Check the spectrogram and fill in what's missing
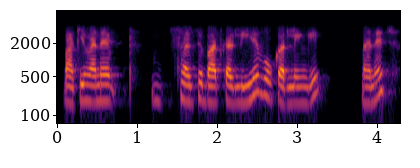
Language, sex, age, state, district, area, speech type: Hindi, female, 60+, Madhya Pradesh, Bhopal, urban, conversation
